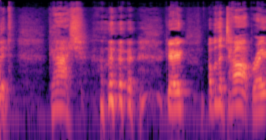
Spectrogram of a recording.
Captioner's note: laughs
